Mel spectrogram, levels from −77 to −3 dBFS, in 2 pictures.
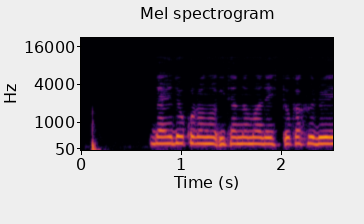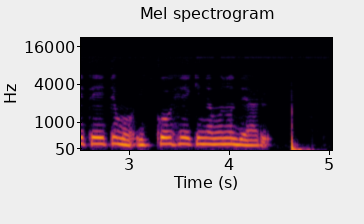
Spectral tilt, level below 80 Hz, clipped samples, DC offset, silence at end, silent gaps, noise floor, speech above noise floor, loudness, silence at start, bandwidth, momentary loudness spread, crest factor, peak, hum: -9 dB/octave; -44 dBFS; under 0.1%; under 0.1%; 0.2 s; none; -63 dBFS; 40 dB; -25 LUFS; 0.1 s; 11.5 kHz; 10 LU; 18 dB; -8 dBFS; none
